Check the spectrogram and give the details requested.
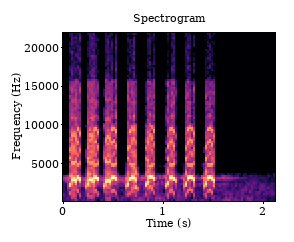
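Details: Ospreys at a nest with a pair of adults and three chicks, August 29, 2012, late afternoon: eight loud, piercing whistled notes, each with a quick slur, in a rapid even series lasting about a second and a half, then silence.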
